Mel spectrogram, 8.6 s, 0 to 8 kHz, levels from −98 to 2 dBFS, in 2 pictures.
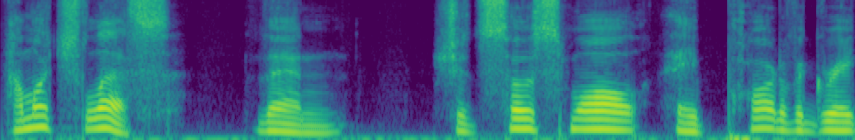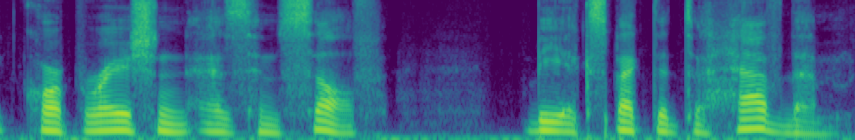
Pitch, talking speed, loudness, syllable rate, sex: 135 Hz, 140 wpm, -18 LUFS, 3.7 syllables/s, male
